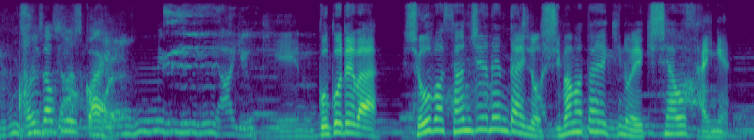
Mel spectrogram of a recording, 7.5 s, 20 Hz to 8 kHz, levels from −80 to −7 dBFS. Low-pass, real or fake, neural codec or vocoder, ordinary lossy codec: 7.2 kHz; fake; codec, 16 kHz, 4 kbps, X-Codec, HuBERT features, trained on general audio; none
